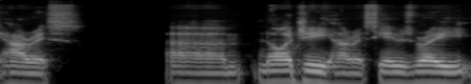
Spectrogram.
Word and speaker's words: Najee: city and then maybe naji harris um najee harris he was very he did an interview yesterday complained about people mispronouncing his name no g harris i have to get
